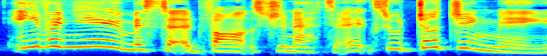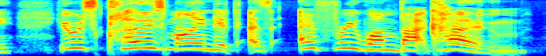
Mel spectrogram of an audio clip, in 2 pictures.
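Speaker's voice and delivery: high, loud indignant protest; mock-hurt accusation, high and loud; indignant outburst. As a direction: accuse him, voice jumping up.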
